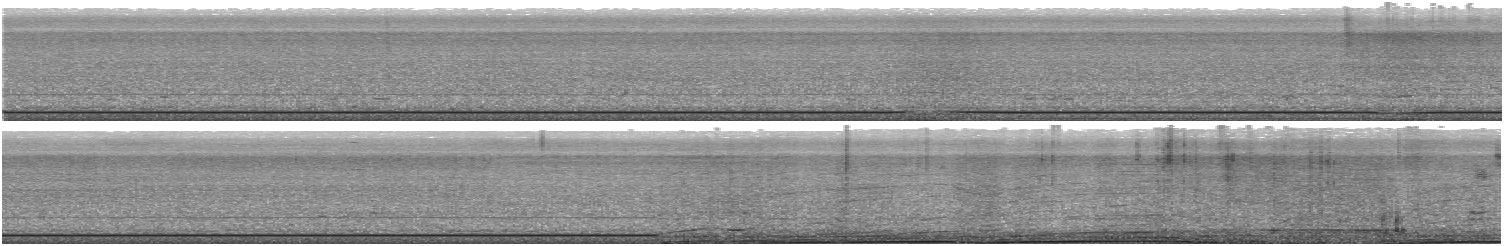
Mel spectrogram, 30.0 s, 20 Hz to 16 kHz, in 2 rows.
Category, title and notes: Sound effects > Vehicles
2003 New Flyer D40LF Transit Bus #2 (MiWay 0317)
I recorded the engine and transmission sounds when riding the Mississauga Transit/MiWay buses. This is a recording of a 2003 New Flyer D40LF transit bus, equipped with a Cummins ISL I6 diesel engine and Voith D864.3E 4-speed automatic transmission. This bus was retired from service in 2023.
